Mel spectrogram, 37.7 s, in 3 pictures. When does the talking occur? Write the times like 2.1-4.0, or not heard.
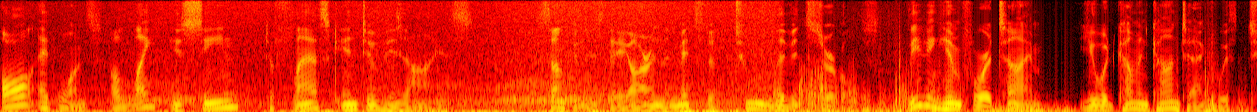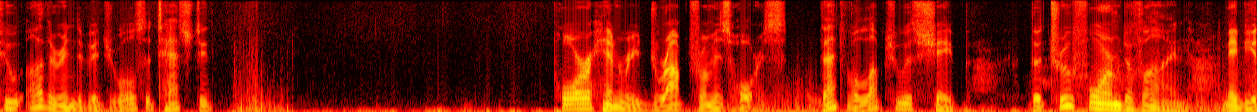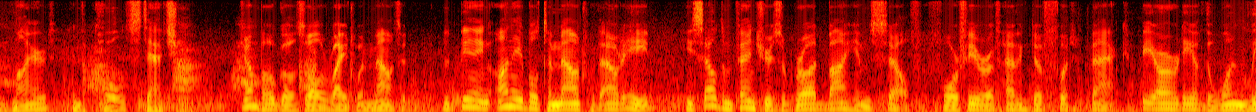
0.0-4.7, 5.4-14.7, 18.1-37.6.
